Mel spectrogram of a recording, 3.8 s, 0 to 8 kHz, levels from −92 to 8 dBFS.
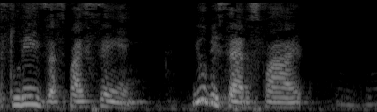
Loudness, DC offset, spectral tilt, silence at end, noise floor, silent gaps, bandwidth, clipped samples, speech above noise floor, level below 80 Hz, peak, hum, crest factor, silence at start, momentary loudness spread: -42 LUFS; under 0.1%; -6.5 dB/octave; 0.05 s; -67 dBFS; none; 7.6 kHz; under 0.1%; 25 dB; -70 dBFS; -26 dBFS; none; 16 dB; 0 s; 8 LU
